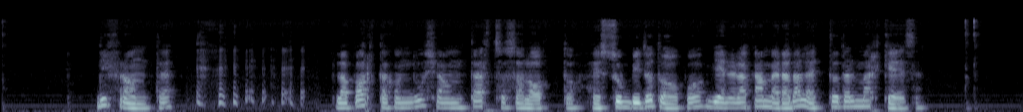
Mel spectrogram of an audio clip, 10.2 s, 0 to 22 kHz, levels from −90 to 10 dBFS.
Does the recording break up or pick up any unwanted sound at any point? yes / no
yes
